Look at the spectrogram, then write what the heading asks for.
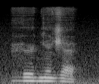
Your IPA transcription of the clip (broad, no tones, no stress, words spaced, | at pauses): ɦøɡʲæ̃ʒæ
